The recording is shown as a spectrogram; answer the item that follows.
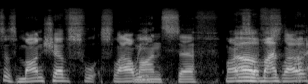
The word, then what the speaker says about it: Moncef: Monsef. Slaoui? I think it's Monsef, yeah, like West.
